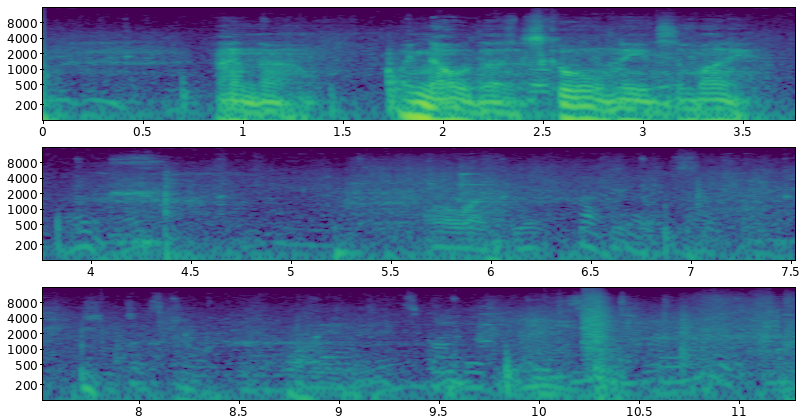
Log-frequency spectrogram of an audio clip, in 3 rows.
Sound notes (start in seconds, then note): 4.6 overlapping chatter in background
